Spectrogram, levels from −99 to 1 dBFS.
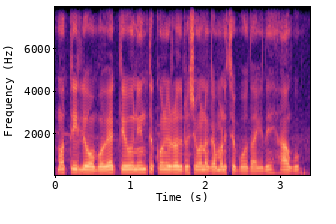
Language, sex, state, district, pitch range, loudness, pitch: Kannada, male, Karnataka, Koppal, 150-160 Hz, -16 LUFS, 155 Hz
